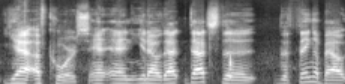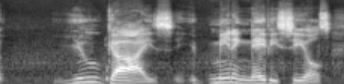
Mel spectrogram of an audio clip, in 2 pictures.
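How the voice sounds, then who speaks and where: A man's voice: fairly high pitch, slow pace. A man hosting an interview, asking long, hedging questions full of "you know". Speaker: interview host.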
